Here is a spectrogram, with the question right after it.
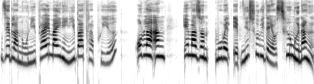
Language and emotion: Bodo, surprised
